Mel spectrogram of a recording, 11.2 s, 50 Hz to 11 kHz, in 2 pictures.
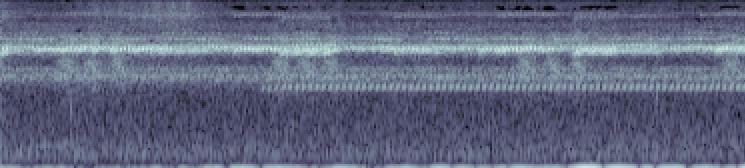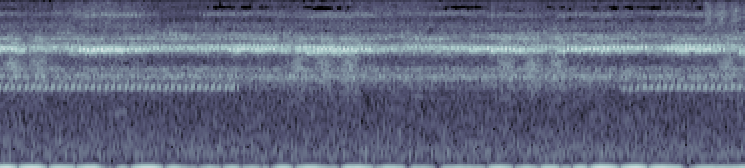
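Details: Tree crickets whirring in early October 2021: a steady, unbroken high whir runs throughout, layered with a lower sustained tone and repeated buzzy pulsed bursts from other insects, field crickets and katydids, in a dense night chorus.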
